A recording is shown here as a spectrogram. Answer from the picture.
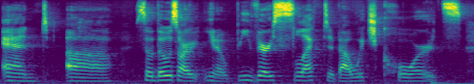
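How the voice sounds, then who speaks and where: Fairly slow and with fairly even intonation, the speech comes in a Chinese accent. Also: woman. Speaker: ukulele teacher and meeting host. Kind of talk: casual video-call discussion. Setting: video call.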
